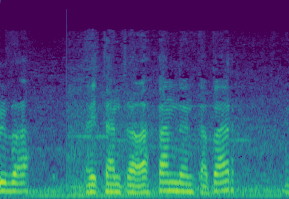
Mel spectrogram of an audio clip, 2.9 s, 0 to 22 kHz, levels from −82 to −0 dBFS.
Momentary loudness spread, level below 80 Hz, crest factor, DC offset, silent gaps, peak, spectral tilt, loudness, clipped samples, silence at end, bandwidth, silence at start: 12 LU; -40 dBFS; 16 dB; under 0.1%; none; -2 dBFS; -8 dB/octave; -18 LUFS; under 0.1%; 0 s; 11.5 kHz; 0 s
